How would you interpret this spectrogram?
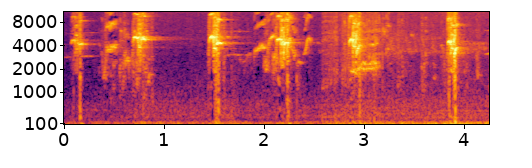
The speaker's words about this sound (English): Its song might sound pretty enough, but straight from the mouth of Australia's red-rumped parrot comes a dire warning to all the inhabitants of this planet, humans included.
